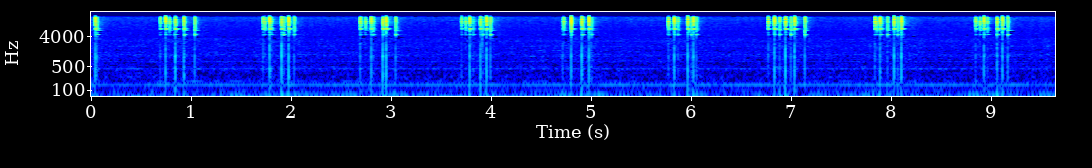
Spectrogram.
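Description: A clear glass hourglass liquid timer filled with pink liquid and foam is tapped with fingertips and nails on both bulbs. Nine evenly spaced bursts of quick, bright glassy clicks stand out over a steady low hum, each tap dying away almost instantly.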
